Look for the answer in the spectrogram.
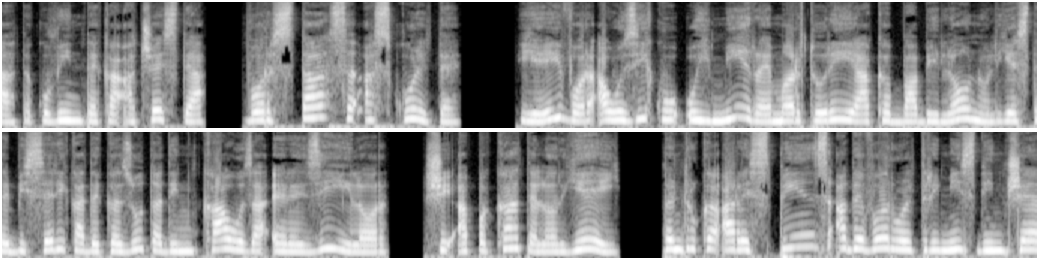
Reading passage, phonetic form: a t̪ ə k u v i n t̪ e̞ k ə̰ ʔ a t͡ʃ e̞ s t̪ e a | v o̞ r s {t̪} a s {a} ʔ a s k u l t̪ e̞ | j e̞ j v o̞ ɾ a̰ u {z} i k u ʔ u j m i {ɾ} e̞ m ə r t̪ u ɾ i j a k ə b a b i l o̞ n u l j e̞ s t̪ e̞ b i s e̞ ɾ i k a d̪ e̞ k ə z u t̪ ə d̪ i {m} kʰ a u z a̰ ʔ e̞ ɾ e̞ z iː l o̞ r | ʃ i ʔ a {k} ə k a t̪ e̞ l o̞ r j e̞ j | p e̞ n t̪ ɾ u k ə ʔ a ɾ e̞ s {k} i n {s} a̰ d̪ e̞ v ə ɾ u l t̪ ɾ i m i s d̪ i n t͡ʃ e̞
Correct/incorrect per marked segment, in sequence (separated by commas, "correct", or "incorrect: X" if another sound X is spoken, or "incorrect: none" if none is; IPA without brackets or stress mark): correct, incorrect: ə, correct, correct, incorrect: ŋ, incorrect: p, incorrect: p, correct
